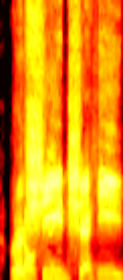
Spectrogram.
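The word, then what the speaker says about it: Rashid Shaheed: minus I mean we we stopped Alvin CRA Shahid uh what is his name rahid Shahed or whatever Rashid Shahed yeah I know I I struggle with it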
